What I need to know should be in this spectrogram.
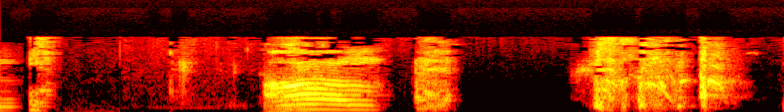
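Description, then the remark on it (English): A man coughs in several rough, sputtering bursts, with a strained, voiced catch in between, after a swig of beer went down the wrong pipe. “That was I took a swig of beer and it went down the wrong pipe. That was that cough, bro.”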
